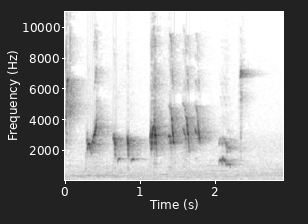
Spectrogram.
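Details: Rapid gacor phrases from a Greater green leafbird: quick bright chirps and buzzy slurred notes, ending in a lower whistle and a high thin note.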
